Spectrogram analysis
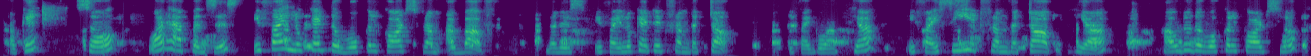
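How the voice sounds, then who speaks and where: A woman with a high, bright-pitched voice gives a lecture over a video call. She explains step by step, often pausing to ask whether the class follows. The sound is dry and close, with no room echo. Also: breathy edge. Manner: patient, checks understanding with frequent "okay" and questions. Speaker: guest lecturer in phonetics.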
